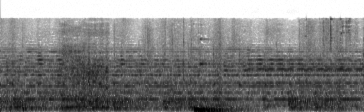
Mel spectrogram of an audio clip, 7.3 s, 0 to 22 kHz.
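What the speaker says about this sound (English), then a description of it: "Marston, you're gonna tether him up to Javier's horse" A horse whinnies amid Red Dead Redemption 2 game ambience and a low hum, with a short thudding bump in the middle and no clear speech.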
